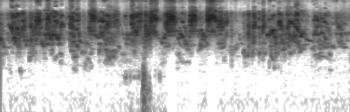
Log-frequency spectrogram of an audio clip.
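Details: Breeding pair of budgerigars chirping, a steady stream of bright, scratchy high tweets and warbles, broken once by a short low thump.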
